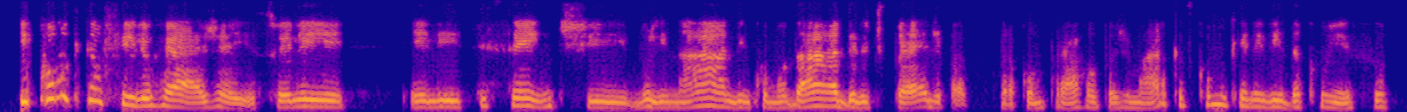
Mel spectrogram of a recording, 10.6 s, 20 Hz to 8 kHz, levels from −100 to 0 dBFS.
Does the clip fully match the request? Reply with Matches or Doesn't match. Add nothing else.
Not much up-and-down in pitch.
Doesn't match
